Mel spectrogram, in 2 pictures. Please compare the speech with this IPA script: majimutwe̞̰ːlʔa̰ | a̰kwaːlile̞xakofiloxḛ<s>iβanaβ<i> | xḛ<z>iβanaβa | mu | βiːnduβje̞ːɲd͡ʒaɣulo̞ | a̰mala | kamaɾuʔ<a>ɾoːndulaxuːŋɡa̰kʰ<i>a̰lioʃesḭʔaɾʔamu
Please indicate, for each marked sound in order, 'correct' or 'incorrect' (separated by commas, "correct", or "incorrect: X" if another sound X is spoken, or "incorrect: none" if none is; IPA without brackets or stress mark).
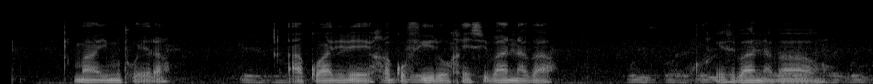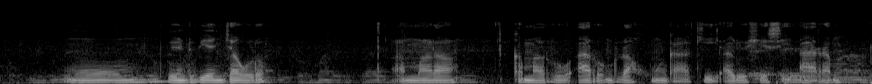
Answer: correct, incorrect: a, incorrect: s, correct, correct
